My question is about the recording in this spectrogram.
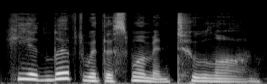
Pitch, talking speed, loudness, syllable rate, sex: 170 Hz, 180 wpm, -16 LUFS, 3.9 syllables/s, female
